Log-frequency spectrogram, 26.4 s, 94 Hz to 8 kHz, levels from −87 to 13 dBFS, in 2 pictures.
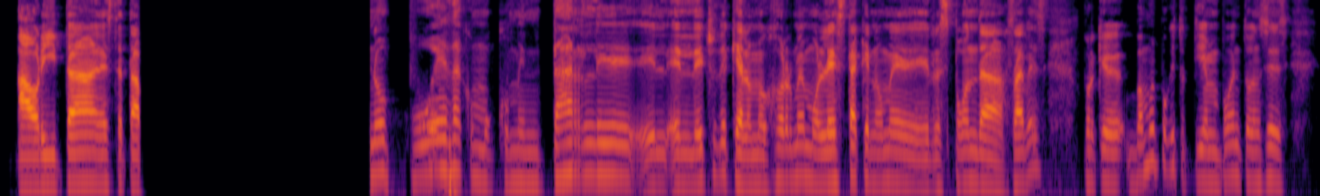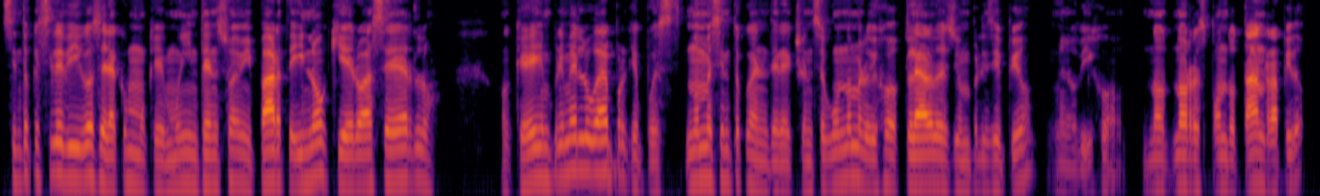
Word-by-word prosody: ahorita 120 +2 +8
en 125 - +3
esta 125 -2 +1
etap - - +4 2.3
no 160 -1 -4 0.2
pueda 165 +4 -1
como 135 -5 -12
comentarle 150 +4 -1
el 125 0 -6
el 125 0 0
hecho 130 +4 +2
de 160 +1 -6
que 130 - +5
a - - +9
lo 120 - 0
mejor 140 +4 -4
me 150 0 -3
molesta 130 +1 +5
que - - -1
no 125 0 -7
me 120 -4 -1
responda, 120 -1 +3
¿sabes? 130 0 0 0.3
Porque 130 0 -2
va 145 +4 -7
muy 220 +2 -7
poquito 190 0 -12
tiempo, 135 +2 -5
entonces, 135 -2 -4 0.3
siento 140 +2 -3
que 155 +1 -10
si - - +1
le 160 -1 0
digo, 145 +1 -1
sería 120 -4 +1
como 125 -4 -10
que 110 -1 -7
muy 115 +4 -9
intenso 120 +1 -3
de 130 - -5
mi 115 -3 -6
parte 135 -1 +4
y 125 +2 -3
no 155 +3 -2
quiero 125 -2 -1
hacerlo, 135 0 0 0.6
¿okey? 135 +5 -1
En 145 -1 -8
primer 165 +5 -3
lugar, 170 -1 +1
porque, 145 -7 -10
pues, 105 -1 -4
no 130 +2 -4
me 145 0 -2
siento 135 -1 -3
con 120 -3 -4
el 105 - -11
derecho. 105 0 -6
En 105 - -12
segundo, 130 +7 -4
me 145 - -4
lo 120 - -5
dijo 120 +2 -6
claro 120 0 +3
desde 115 -2 -4
un 105 0 -12
principio, 110 -1 -8 0.2
me 100 +1 -19
lo 95 0 -18
dijo: 90 - -15 0.2
"No 115 0 -7
no 120 0 0
respondo 115 -1 -6
tan 125 -2 +4
rápido". 110 0 -4
130 Hz, 170 wpm, -26 LUFS, 120-145 Hz, 2.3 s, a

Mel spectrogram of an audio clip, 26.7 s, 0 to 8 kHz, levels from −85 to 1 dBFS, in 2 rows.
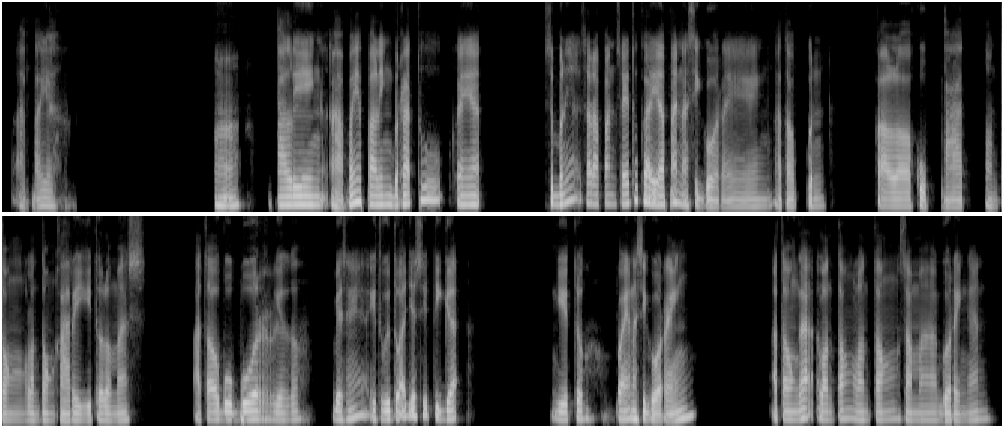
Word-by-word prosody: Apa 100 - -7
ya. 105 -1 -2 2.1
Heeh, 110 -1 +1 0.5
paling 120 +1 +4
apa 90 +6 0
ya 165 - +4
paling 125 -1 +3
berat 130 +3 +2
tuh 185 +1 +1 0.2
kayak, 125 0 +2 0.8
sebenarnya 165 +11 0
sarapan 130 -4 -1
saya 135 +1 +2
tuh 185 +5 -3
kayak 65 -4 +6
apa 75 - +1
nasi 105 +6 -1
goreng 95 +3 -3
atau 95 -8 -2
pun, 105 +1 -5 0.6
kalau 100 -1 +1
kupat 95 -2 -3 0.2
lontong 95 0 -4
lontong 100 0 -2
kari 100 0 0
gitu 100 - +1
loh 100 - +1
Mas, 100 +3 -5 0.6
atau 110 +1 +1
bubur 110 +1 +4 0.2
gitu 105 +2 -2 0.4
biasanya 125 +10 0
itu 115 -5 -2
itu - - +1
aja 80 +1 +4
sih 85 - 0
tiga. 120 +6 +1 1.3
Gitu 110 +1 +1 0.4
pokoknya 120 -1 +3
nasi 115 - +1
goreng. 95 0 +2 1.2
Atau 110 - 0
enggak 125 +5 +1
lontong 115 +1 0
lontong 110 +2 -2
sama 105 -1 -2
gorengan. 105 +3 -2
105 Hz, 105 wpm, -23 LUFS, 100-120 Hz, 2.1 s, kayak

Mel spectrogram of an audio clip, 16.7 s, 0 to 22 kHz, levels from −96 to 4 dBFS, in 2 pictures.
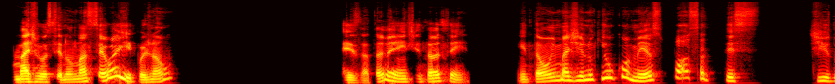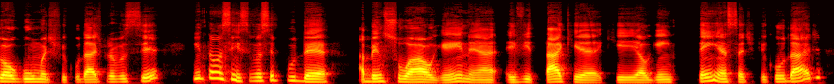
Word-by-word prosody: Mas 130 +1 +7
você 125 -1 +1
não 120 +1 +1
nasceu 150 - +3
aí, 350 -4 +6
pois 115 -1 +1
não? 190 - -1 1.7
Exatamente. 130 - 0
Então, 140 +2 +2
assim, 135 -7 -1 0.5
então 125 +4 +1
eu 165 - +2
imagino 195 +3 +2
que 300 - -1
o 320 - +1
começo 205 - +1
possa 310 -4 -2 0.2
ter 170 -1 0
si 75 - -12 0.5
tido 170 -3 -1
alguma 135 -2 +2
dificuldade 120 0 -2
pra 130 +1 -4
você, 135 +3 -3 0.3
então 290 +1 -1
assim, 245 - -1
se 165 - -15
você 170 +3 -3
puder 150 -10 +1 0.3
abençoar 140 -4 +2
alguém 115 +5 +2
né, 115 -3 -3
evitar 125 +3 +2
que 110 -5 -2
que 110 -1 -3
alguém 115 +2 -2 0.2
tenha 155 0 +1
essa 130 -2 -4
dificuldade, 140 - -1
135 Hz, 140 wpm, -24 LUFS, 120-170 Hz, 1.7 s, Mas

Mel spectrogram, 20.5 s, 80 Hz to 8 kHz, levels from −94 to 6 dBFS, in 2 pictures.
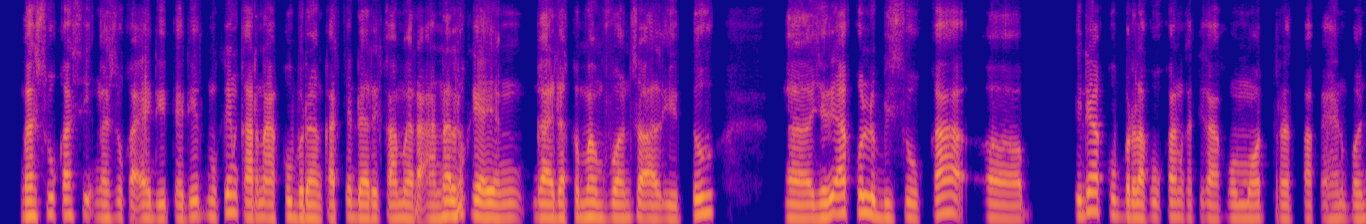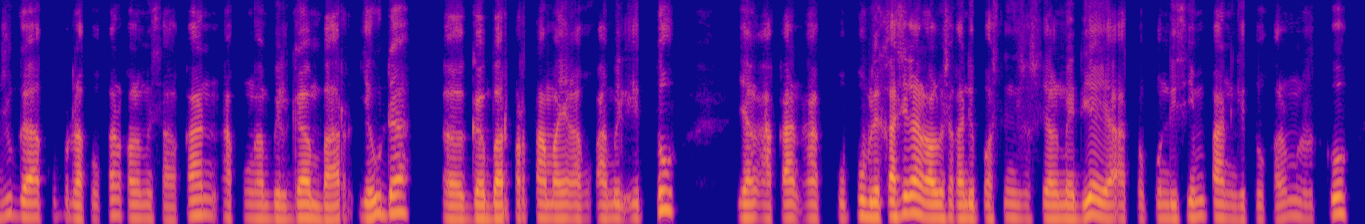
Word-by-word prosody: nggak 150 0 +4
suka 160 -1 0
sih 160 - -5
nggak 135 -1 -3
suka 145 - -2
edit-edit, 135 +2 0
mungkin 155 +6 0
karena 140 -3 +3
aku 150 - 0
berangkatnya 135 +1 +2
dari 135 - +2
kamera 130 0 +2
analog 150 +4 +4
ya 145 -3 +7
yang 135 0 -2
nggak 140 -1 +5
ada - - -7
kemampuan 140 -1 +2
soal 130 -1 +3
itu, 155 +8 +1 0.6
eee, 135 -1 +3
jadi 175 +6 +6
aku 185 - -2
lebih 140 -6 +3
suka, 150 - +1 0.2
eee, 130 -2 +1 0.4
ini 155 - +2
aku 185 -5 -2
berlakukan 140 -1 +1
ketika 135 -2 -3
aku 135 - -5
memotret 130 -1 -2
pakai 130 -1 -6
handphone 130 0 -4
juga, 150 -3 +1
aku 140 +1 -27
berlakukan 135 +2 -4
kalau 135 -2 -2
misalkan 140 +6 -4
aku 135 -1 -9
ngambil 130 -1 -3
gambar, 130 -1 +2
ya 140 - -1
udah, 180 +3 +2 0.3
eee, 125 -1 +1
gambar 130 +1 +2
pertama 135 -1 -1
yang 130 -1 -2
aku 130 - -20
ambil 130 +1 -4
itu 200 +10 -1 0.5
yang 135 0 0
akan 135 0 -2
aku 135 0 -7
publikasikan 150 +4 +4
kalau 135 - +7
misalkan 135 0 0
di-posting 130 +1 -5
di - - -13
sosial 130 +1 -2
media 130 +5 +3
ya 135 -1 +2
ataupun 130 +1 -11
disimpan 140 +2 -2
gitu, 125 +1 -10
karena 130 +3 -8
menurutku, 165 +7 -2
135 Hz, 195 wpm, -25 LUFS, 130-145 Hz, 0.6 s, ya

